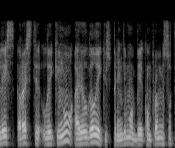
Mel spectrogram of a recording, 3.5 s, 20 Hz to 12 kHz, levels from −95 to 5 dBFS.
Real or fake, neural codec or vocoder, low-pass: fake; codec, 16 kHz, 8 kbps, FreqCodec, smaller model; 7.2 kHz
